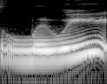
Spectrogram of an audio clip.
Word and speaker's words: Lui: It's Louie. It's Lui. Lui.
